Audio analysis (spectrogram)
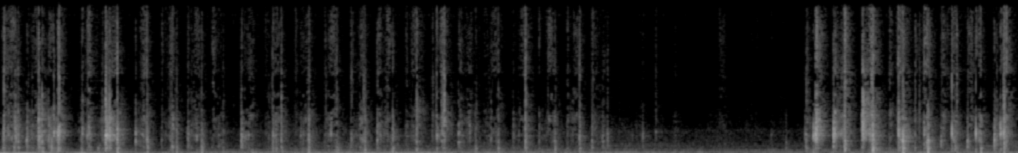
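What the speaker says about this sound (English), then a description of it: "give the cards a shuffle" Rapid papery riffling and flicking of tarot cards being shuffled close by, pausing briefly before a final burst of shuffling.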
